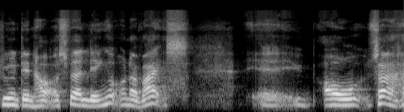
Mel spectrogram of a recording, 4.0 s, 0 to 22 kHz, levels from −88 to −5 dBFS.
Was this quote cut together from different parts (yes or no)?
yes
